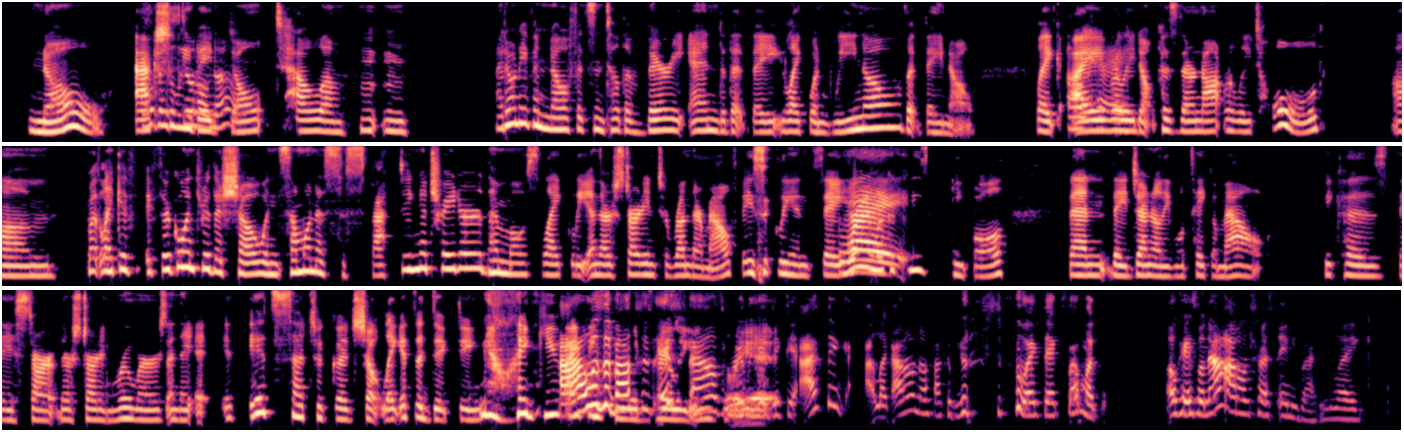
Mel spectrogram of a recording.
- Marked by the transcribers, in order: tapping; laughing while speaking: "basically"; chuckle; laughing while speaking: "a show"
- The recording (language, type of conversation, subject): English, unstructured, Which streaming series have you binged lately, what hooked you, and how did they resonate with you?
- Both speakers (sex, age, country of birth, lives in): female, 30-34, United States, United States; female, 45-49, United States, United States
